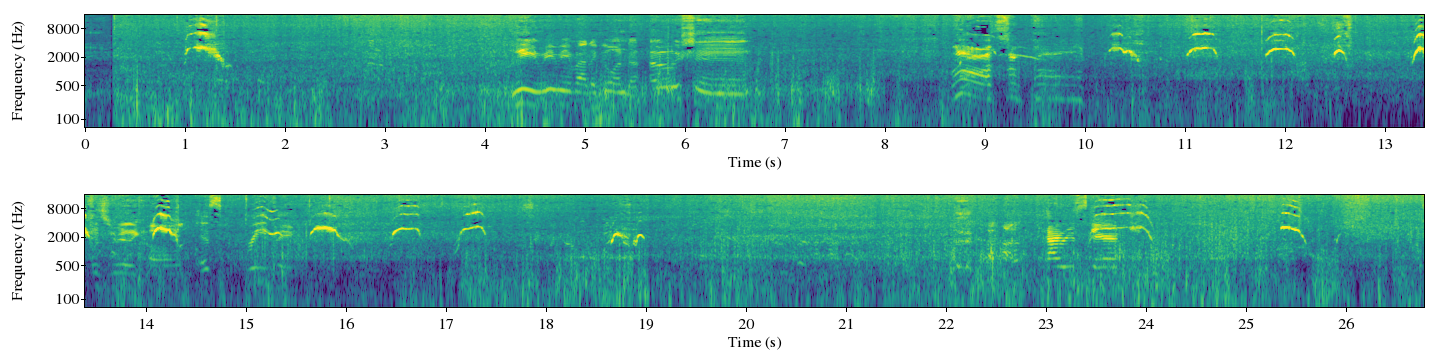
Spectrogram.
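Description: A small child squeals and shrieks excitedly.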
